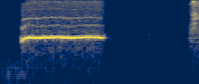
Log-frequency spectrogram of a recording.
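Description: A telephone rings with a steady electronic trill lasting about a second, then falls silent before the next ring starts at the very end.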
